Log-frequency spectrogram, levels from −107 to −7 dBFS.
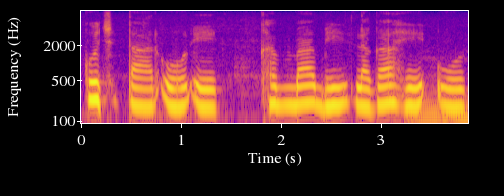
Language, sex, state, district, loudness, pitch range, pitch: Hindi, female, Madhya Pradesh, Bhopal, -18 LUFS, 185-205 Hz, 190 Hz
